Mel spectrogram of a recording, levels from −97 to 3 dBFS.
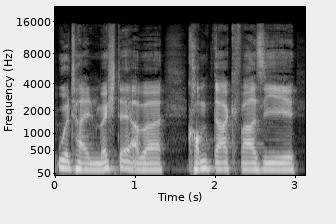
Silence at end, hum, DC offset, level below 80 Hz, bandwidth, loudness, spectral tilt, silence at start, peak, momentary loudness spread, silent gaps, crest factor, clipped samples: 0.15 s; none; under 0.1%; -54 dBFS; 15.5 kHz; -19 LUFS; -5 dB/octave; 0.05 s; -2 dBFS; 3 LU; none; 18 dB; under 0.1%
